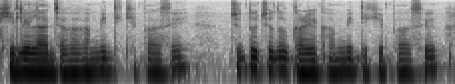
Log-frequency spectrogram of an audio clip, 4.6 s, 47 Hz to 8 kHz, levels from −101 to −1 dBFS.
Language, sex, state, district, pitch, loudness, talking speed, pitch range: Nagamese, male, Nagaland, Kohima, 105 Hz, -15 LUFS, 210 wpm, 105-115 Hz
